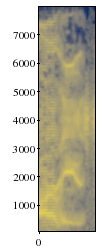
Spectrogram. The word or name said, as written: armies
